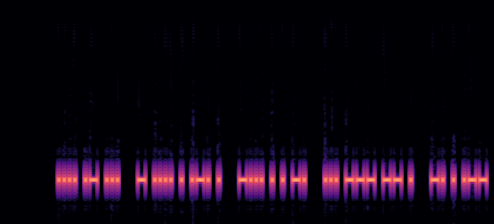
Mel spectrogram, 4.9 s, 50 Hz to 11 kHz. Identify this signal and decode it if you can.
Morse code, heard as a keyed tone, about 41 wpm, 700 Hz. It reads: HAS THERE BEEN SOME NEW
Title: Sentences from Top 1000 Words - Review Part 4 - 45wpm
